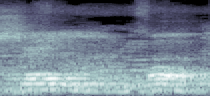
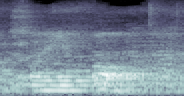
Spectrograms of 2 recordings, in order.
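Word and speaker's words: الشيطان: Ya, seharusnya bacanya itu A'udzu billahi minasy syaithan ya. Syaitan. Tadi yang terdengar syaitan.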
